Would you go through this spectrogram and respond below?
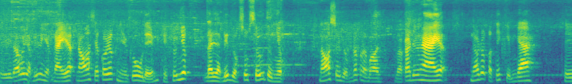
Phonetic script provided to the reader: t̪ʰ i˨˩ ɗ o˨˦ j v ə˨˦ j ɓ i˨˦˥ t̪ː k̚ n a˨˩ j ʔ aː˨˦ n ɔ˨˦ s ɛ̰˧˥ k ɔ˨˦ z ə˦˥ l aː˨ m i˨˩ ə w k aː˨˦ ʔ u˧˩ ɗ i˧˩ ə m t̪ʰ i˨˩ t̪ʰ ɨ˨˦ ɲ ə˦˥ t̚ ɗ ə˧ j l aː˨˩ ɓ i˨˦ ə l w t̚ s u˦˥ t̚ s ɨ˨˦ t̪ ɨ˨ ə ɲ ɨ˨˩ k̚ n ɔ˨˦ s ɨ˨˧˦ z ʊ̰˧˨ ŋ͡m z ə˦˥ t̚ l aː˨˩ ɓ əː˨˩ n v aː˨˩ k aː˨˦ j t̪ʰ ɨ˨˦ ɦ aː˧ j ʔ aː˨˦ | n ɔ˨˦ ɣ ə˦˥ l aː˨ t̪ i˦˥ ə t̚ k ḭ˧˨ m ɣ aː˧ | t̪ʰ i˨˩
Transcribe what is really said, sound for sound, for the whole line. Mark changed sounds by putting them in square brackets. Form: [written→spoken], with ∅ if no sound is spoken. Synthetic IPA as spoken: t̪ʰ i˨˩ ɗ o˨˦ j v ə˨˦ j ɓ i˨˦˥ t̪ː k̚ n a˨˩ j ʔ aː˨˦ n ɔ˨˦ s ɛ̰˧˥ k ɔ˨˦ z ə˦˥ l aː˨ [m→ɲ] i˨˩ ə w k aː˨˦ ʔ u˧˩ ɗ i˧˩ ə m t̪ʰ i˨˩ t̪ʰ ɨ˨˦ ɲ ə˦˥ t̚ ɗ ə˧ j l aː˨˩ ɓ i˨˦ ə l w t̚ s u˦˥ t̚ s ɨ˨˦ t̪ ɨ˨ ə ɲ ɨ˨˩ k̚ n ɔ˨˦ s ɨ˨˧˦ z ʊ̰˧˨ ŋ͡m z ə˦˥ t̚ l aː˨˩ ɓ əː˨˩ n v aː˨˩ k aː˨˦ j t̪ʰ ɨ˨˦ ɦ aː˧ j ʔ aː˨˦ | n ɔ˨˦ [ɣ→z] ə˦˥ l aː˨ t̪ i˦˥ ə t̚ k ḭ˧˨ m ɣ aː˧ | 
